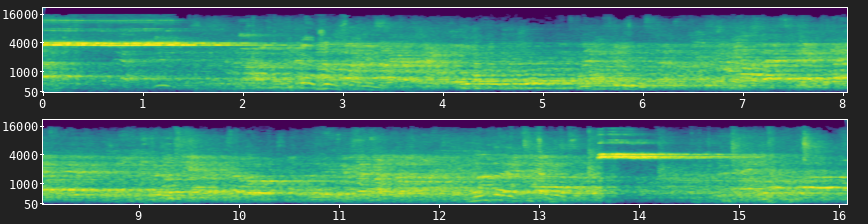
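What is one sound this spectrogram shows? A crowd of spectators chants and shouts in a large echoing hall.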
